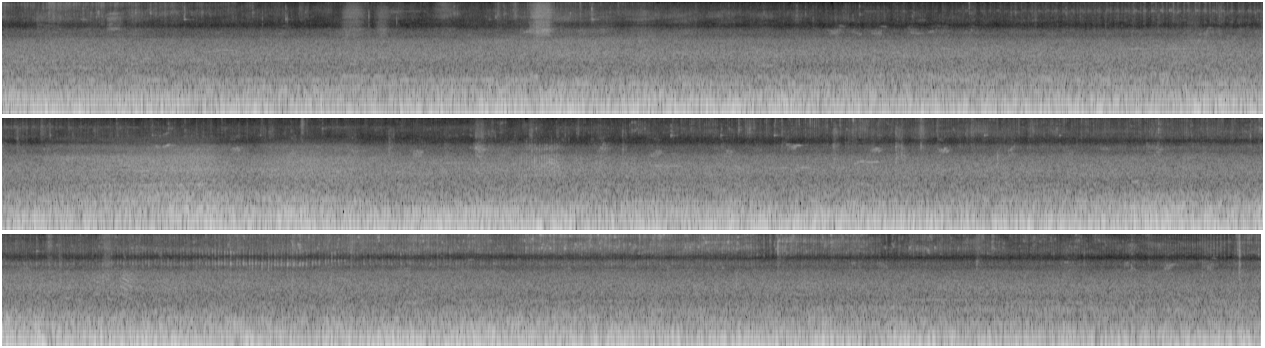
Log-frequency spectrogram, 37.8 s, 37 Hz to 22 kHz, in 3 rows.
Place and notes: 中山區圓山里, Taipei City - Walking along the river
Walking along the river, Pedestrian, Traffic Sound, A lot of people riding bicycles through
Binaural recordings, ( Proposal to turn up the volume )
Zoom H4n+ Soundman OKM II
